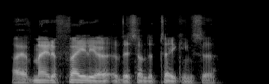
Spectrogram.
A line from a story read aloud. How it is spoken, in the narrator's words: Loken said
